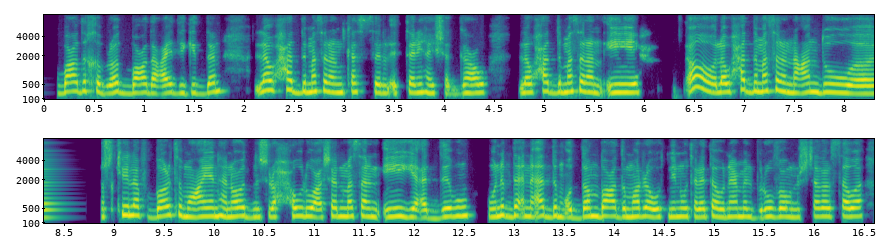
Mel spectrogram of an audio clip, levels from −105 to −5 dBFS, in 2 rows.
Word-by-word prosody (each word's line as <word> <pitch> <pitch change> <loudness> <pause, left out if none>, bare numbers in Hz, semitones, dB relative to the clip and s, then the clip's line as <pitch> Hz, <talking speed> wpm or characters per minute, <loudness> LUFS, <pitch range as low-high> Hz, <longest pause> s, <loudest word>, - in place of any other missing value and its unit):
بعض 280 +4 0
خبرات 265 -3 0
بعض 245 +1 0
عادي 235 +2 -1
جدًا، 250 +4 -3 0.4
لو 310 +2 +2
حد 315 -6 -1
مثلًا 270 -2 +1
كسِّل 270 -2 -3
التاني 255 +2 -1
هيشجّعه، 240 +1 -1 0.3
لو 255 0 +1
حد 265 -2 -2
مثلًا 265 -2 +1
إيه 255 +1 +3 0.5
آه، 340 -11 +3
لو 265 +1 +3
حد 285 -1 -2
مثلًا 280 -3 +1
عنده 255 -1 +2 0.8
مشكلة 285 +3 +1
في 275 - -16
part 275 +4 +1
معيّن 255 +1 +2
هنقعد 250 -1 +2
نشرحه 245 +2 -2
له 255 -2 +3
عشان 255 +3 0
مثلًا 255 -2 0
إيه، 245 0 +1
يقدّموا 240 +5 +1 0.2
ونبدأ 265 +1 +1
نقدم 255 0 0
قُدّام 250 +4 +1
بعض 260 -1 +1
مرّة 250 +1 +2
و2 245 +1 +1
و3 245 0 0
ونعمل 245 +1 0
بروفة 245 +3 0
ونشتغل 250 +1 -2
سَوا 255 0 +1
255 Hz, 150 wpm, -14 LUFS, 245-265 Hz, 0.8 s, إيه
